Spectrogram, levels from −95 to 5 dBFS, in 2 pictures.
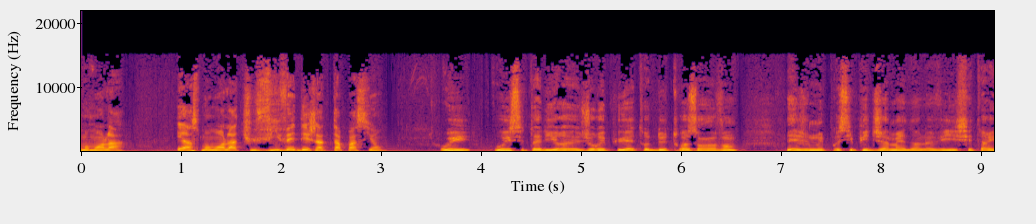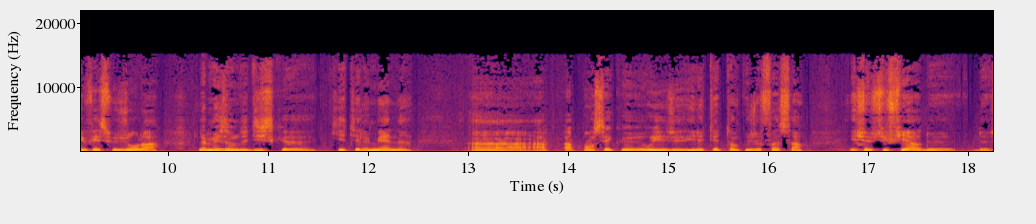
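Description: Low bit depth without dither runs through the whole speech clip: quiet passages turn gritty and the softest tails sputter or drop out, with grainy distortion tracking the voice at about 30 dB below it. This is likely truncation to roughly 7 bits, where the rounding error follows the signal.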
